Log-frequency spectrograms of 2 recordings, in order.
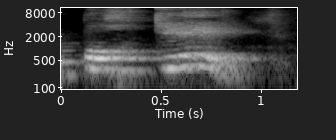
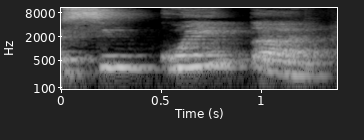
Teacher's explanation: quando eu pego a palavra porquê, o U não é pronunciado, mas quando eu pego 50, esse U é pronunciado, 50, eu tenho um ditongo, né?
